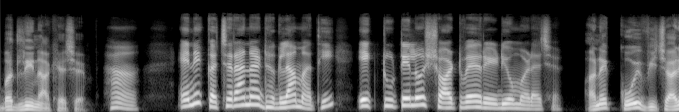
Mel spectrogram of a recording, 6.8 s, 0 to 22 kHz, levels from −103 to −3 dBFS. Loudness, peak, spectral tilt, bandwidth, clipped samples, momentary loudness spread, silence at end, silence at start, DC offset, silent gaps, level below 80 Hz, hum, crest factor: -20 LUFS; -4 dBFS; -5.5 dB/octave; 12 kHz; under 0.1%; 12 LU; 0 s; 0 s; under 0.1%; none; -54 dBFS; none; 16 dB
